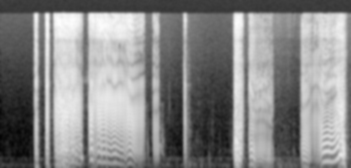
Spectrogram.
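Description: A string of loud, buzzy fart sounds: several short pops followed by longer, wavering blasts with a rippling pitch, separated by brief silences.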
